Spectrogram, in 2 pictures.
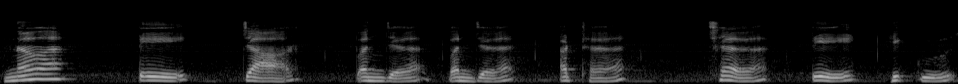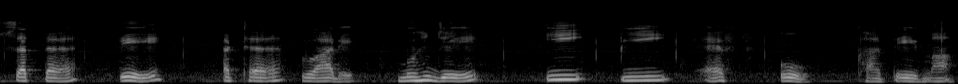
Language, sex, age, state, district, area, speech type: Sindhi, female, 60+, Uttar Pradesh, Lucknow, urban, read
